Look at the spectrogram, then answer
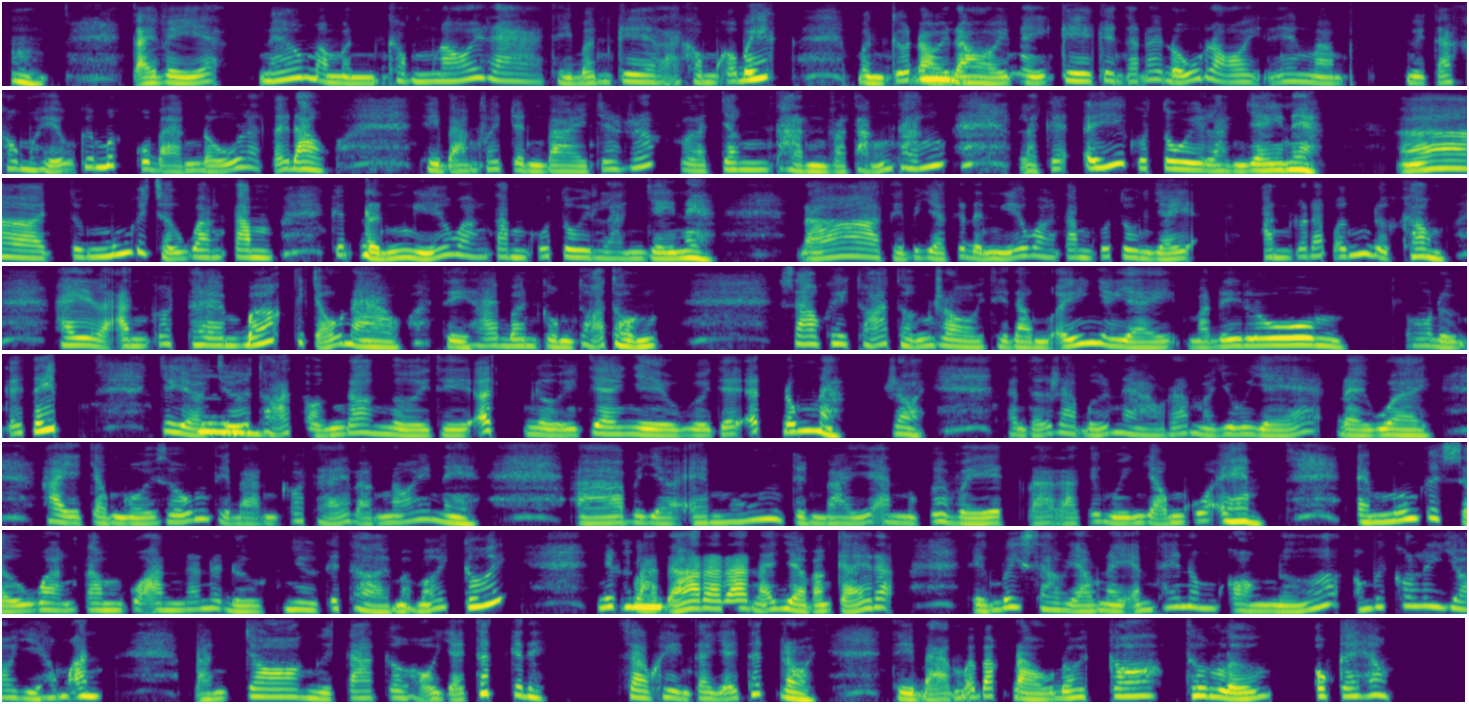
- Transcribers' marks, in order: tapping; other background noise
- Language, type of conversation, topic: Vietnamese, advice, Làm sao để tôi diễn đạt nhu cầu của mình một cách rõ ràng hơn?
